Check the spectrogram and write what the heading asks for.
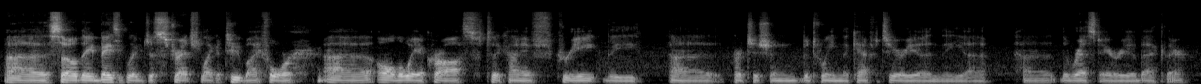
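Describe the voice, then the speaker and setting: A man narrating as game master in a relaxed, descriptive way, filling pauses with uh. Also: low voice. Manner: relaxed, descriptive, with many fillers.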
